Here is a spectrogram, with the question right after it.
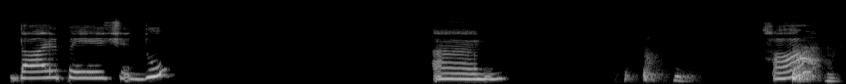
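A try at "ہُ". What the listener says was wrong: This is not dal. This is ha. Ha pesh hu.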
